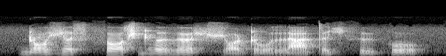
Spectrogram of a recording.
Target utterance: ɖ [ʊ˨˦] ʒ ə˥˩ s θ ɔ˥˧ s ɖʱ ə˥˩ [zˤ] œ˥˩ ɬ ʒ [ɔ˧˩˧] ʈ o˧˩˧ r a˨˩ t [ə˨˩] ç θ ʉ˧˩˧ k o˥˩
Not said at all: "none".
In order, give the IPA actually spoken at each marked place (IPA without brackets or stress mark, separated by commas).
ɔ˨˦, ð, ɔ˨˩, ə˨˩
